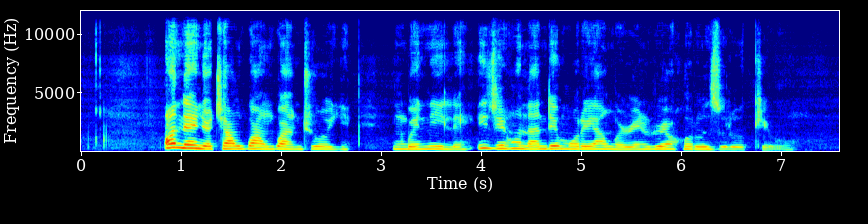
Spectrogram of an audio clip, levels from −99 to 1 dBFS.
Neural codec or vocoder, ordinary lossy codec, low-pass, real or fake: codec, 24 kHz, 6 kbps, HILCodec; none; none; fake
